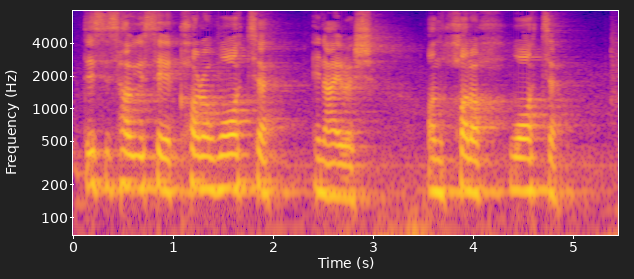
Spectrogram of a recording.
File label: Currawatia, M; an chora bhaite; townlands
